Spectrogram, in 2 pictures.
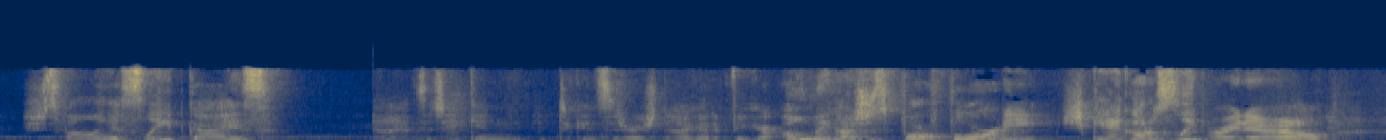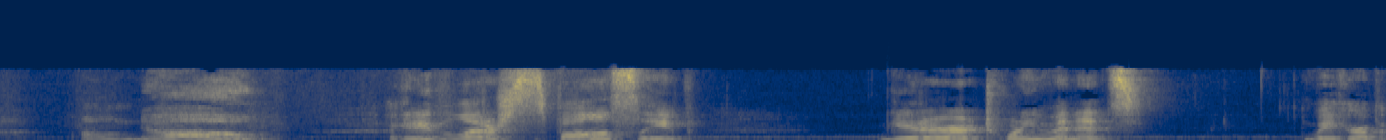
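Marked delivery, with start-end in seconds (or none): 3.9-8.3 high-pitched, mild alarm; dismayed. Real, not acted. Mother realizing baby's nap is too late, dismayed. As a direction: let the pitch jump up in dismay.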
